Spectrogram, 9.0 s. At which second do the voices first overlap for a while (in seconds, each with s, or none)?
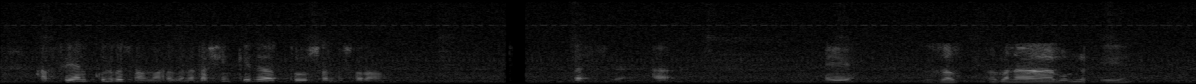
none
